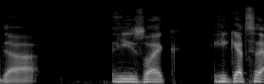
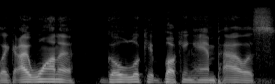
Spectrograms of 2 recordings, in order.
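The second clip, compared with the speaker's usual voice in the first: ordinary talk, nothing marked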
